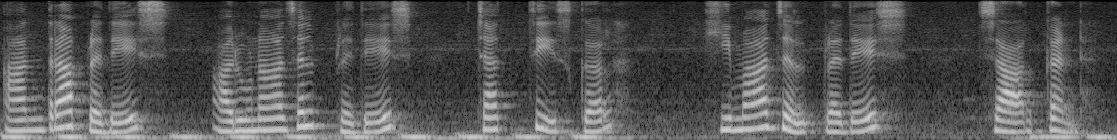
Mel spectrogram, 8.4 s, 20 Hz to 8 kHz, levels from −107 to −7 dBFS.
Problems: constant background noise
